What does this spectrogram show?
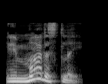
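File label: "immodestly", British English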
